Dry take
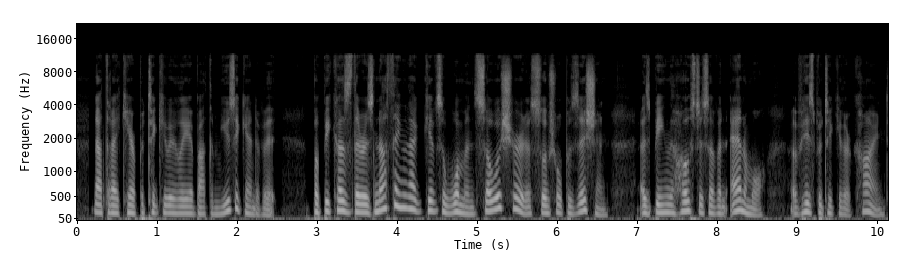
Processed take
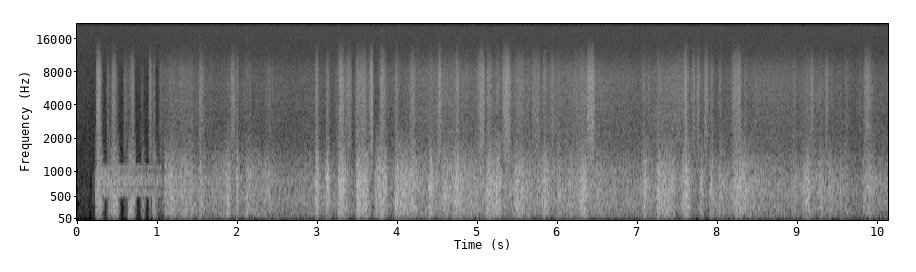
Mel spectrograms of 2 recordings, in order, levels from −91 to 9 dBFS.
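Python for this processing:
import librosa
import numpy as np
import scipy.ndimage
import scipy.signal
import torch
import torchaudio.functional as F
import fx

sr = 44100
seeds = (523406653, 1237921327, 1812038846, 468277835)

p1 = fx.noise_vocoder(x, sr, seeds[0], bands=2)
p2 = fx.spec_repair(p1, sr, seeds[1], start_s=0.3, length_s=0.73, low_hz=520.0, high_hz=1100.0, source='both')
p3 = fx.quant_dither(p2, sr, seeds[2], bits=8, dither='triangular')
p4 = p2 + (p3 * librosa.db_to_amplitude(-6.5))
p5 = fx.tilt_eq(p4, sr, slope=2.0)
p6 = p5 + fx.echo_diffused(p5, sr, ms=1052, feedback_pct=50, wet_db=-5.5, dry=0)
y = p6 * librosa.db_to_amplitude(5.5)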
